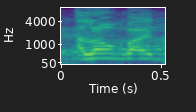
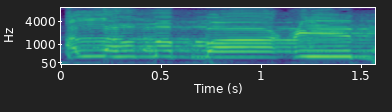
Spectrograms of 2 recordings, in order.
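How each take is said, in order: First: The word is said as 'bait'. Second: The word is said as 'ba'id'. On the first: Asks for distance from one's house. The speaker calls it wrong. "আল্লাহুম্মা বাইত বাইনি নাই" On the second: Asks for distance from one's sins. The speaker calls it right. "কি আছে?"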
